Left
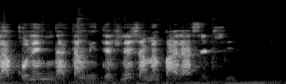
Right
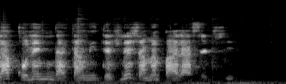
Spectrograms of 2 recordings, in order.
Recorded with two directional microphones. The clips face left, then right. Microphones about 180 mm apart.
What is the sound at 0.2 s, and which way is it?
A man's voice, 35° right (ahead or behind).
